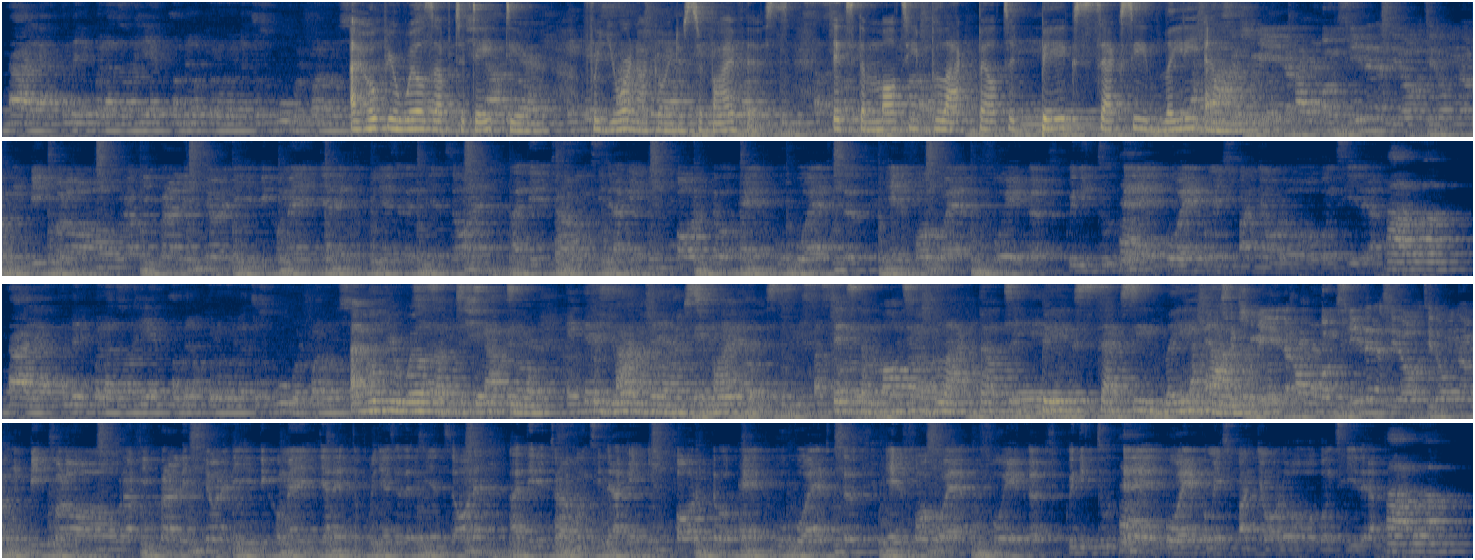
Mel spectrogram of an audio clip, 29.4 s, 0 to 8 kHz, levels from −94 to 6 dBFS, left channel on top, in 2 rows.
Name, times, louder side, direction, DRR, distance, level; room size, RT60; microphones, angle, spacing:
voice 1, 0.0-9.7 10.0-10.8 11.7-13.6 20.2-20.5 25.9-26.1 28.6-29.1, equal, 20° right, -6 dB, 0.5 m, -42 dB
Female speech woman speaking, 3.5-5.4 5.8-7.8 8.3-12.4, left 6 dB, 80° left, 0.3 m, -33 dB
sound 1, 6.4-7.0 7.3-7.5 7.8-8.0 8.2-8.9 9.2-9.4 9.6-10.3 10.5-10.7 11.0-11.6 11.9-12.1 12.4-13.0 13.3-13.5 13.8-14.4 14.7-14.9 15.2-15.8 16.1-16.3 16.5-17.2 17.5-18.5 18.9-19.0 19.3-19.9 20.2-20.4 20.7-21.8 22.1-22.7 23.0-23.2 23.5-24.1 24.4-24.6, left 1 dB, 60° left, 1.0 m, -46 dB
voice 2, 12.1-28.5, right 2 dB, 80° right, 1 dB, 0.7 m, -48 dB
4.6 x 2.6 x 3.8 m, 1.2 s
head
